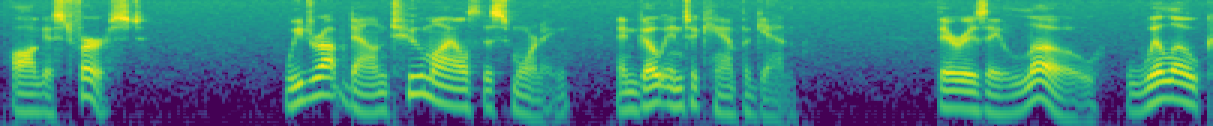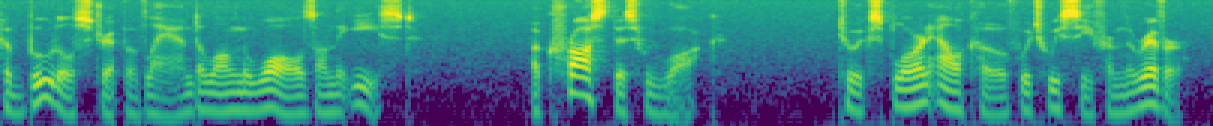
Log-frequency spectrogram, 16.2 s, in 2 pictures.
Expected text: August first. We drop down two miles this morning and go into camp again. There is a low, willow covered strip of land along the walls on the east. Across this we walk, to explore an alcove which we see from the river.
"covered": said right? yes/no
no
